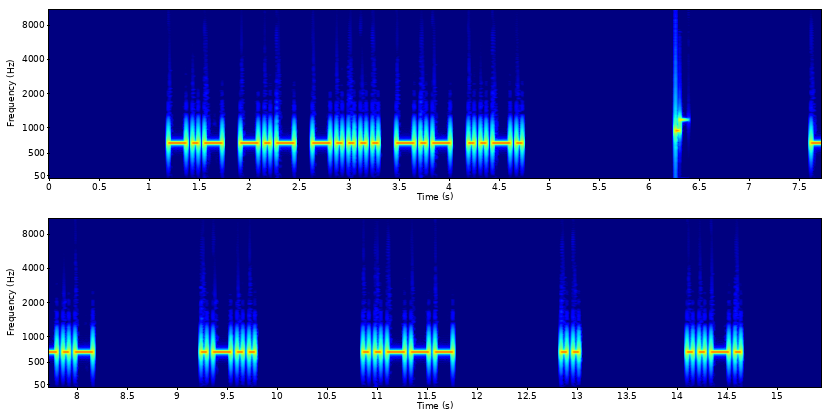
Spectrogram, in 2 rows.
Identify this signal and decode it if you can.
Morse code, heard as a keyed tone, about 20 wpm, spaced as for 10 wpm, 700 Hz. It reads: KK6KF KL2IF
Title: USA Call Signs - 5 Characters - 6x Character Spacing - 20wpm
